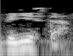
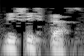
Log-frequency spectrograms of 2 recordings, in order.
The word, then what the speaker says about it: Villistas: Yeah, because in Argentina we say Villistas, but it's something different. Not different. – The accentation might be slightly different. – Yeah, we pronounce the double L like a sh. So it's Villistas.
